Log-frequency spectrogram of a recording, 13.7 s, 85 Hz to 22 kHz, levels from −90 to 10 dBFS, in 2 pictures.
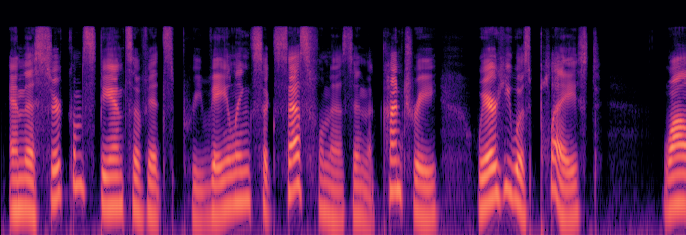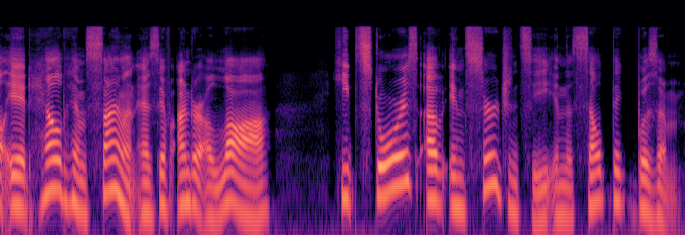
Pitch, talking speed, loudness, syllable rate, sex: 175 Hz, 140 wpm, -20 LUFS, 4.4 syllables/s, female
